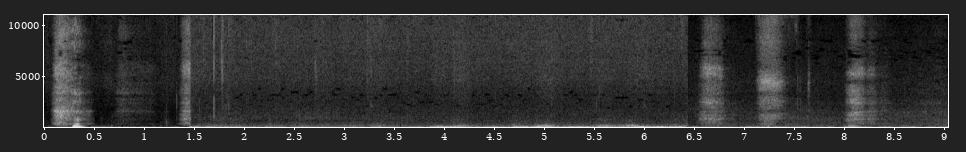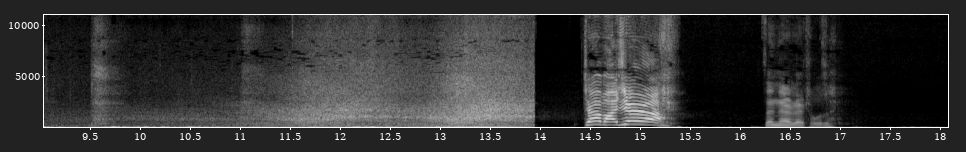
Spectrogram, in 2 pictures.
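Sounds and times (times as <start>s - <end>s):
person breathing hard: 0.0s - 11.8s
wind buffeting microphone: 0.7s - 14.0s
vehicle approaching hiss: 1.4s - 6.4s, 9.5s - 14.0s.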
